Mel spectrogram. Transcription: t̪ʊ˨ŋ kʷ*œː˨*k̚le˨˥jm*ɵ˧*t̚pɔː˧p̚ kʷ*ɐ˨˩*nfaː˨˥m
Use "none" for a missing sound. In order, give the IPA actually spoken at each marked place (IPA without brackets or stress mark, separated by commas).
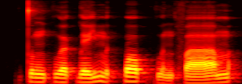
œː˨, ɵ˨, ɐ˨˩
